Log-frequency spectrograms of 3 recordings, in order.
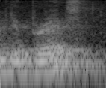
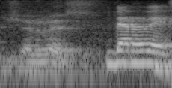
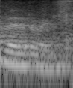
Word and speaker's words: Derbez: We're going to premiere a clarinet concerto by Georgina de Brest. How do you say? I don't mean to say their name wrong. No. Georgina Derbez. Georgina Derbez.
